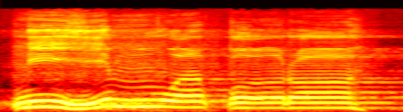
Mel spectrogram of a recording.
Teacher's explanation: mim sukun bertemu wawu idhar safawi, mim sukun dibaca jelas tanpa mendengung.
